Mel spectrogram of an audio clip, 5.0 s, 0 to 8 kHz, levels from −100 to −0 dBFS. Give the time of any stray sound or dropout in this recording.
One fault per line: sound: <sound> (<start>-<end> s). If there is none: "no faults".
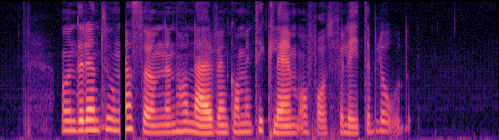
sound: dropout (1.2-1.3 s)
